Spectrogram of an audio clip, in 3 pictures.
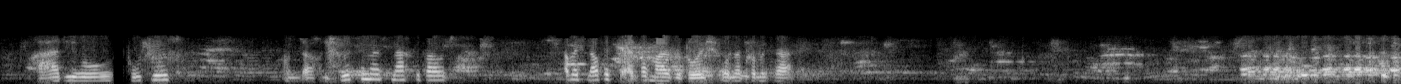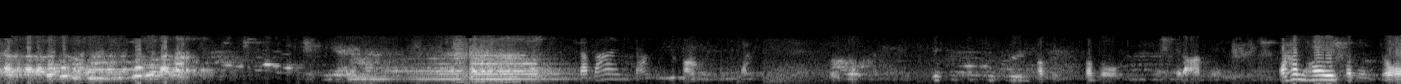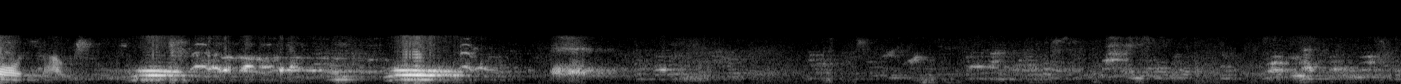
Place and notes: Nationalmuseet, drinnen - Nationalmuseet, drinnen 2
